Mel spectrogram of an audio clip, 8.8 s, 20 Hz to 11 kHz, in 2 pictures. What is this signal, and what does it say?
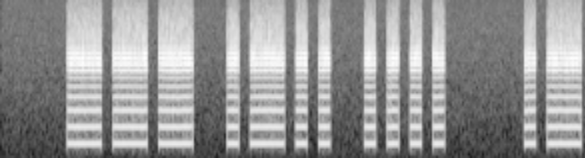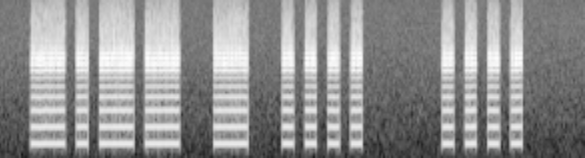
Morse code (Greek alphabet), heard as a buzzer, machine-sent, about 14 wpm. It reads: ΟΛΗ ΑΥΤΗ Η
